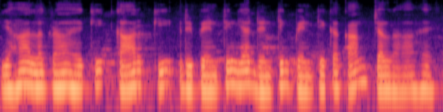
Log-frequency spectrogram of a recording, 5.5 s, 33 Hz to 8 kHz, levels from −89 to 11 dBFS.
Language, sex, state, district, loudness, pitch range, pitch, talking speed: Hindi, male, Uttar Pradesh, Lucknow, -16 LUFS, 100-120 Hz, 110 Hz, 175 wpm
